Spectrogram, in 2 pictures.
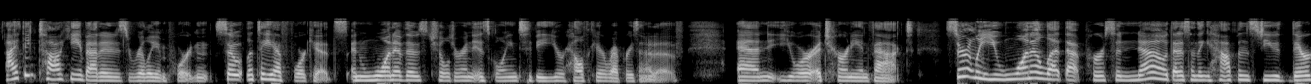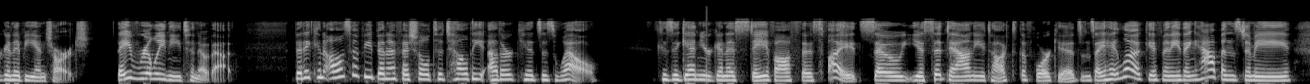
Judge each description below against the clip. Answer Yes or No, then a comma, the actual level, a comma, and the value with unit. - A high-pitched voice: Yes, high, 200 Hz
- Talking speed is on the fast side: Yes, fast, 225 wpm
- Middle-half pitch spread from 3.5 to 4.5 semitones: Yes, average, 4.2 semitones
